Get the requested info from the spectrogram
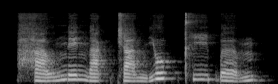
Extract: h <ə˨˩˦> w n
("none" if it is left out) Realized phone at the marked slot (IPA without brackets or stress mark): a˨˩˦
